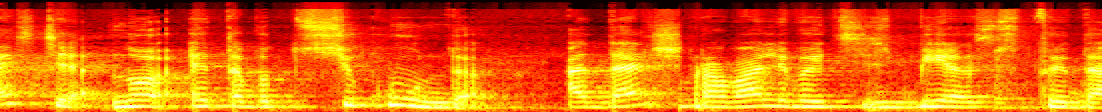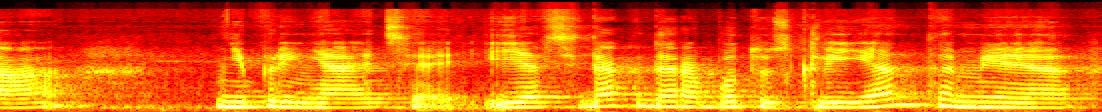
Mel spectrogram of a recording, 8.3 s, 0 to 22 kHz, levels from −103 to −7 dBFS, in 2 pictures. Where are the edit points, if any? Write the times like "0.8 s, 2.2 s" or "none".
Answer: 2.1 s, 2.6 s, 3.7 s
